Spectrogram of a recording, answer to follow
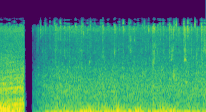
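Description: Wind rumbling on the microphone outdoors, a steady low buffeting with no other distinct sound, broken by a sudden short dropout to silence about a quarter second in.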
